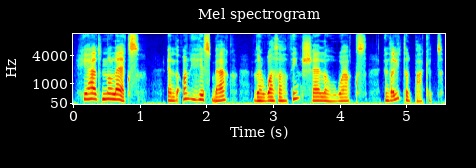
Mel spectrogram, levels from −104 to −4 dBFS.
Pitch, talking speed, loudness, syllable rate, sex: 205 Hz, 205 wpm, -19 LUFS, 4.8 syllables/s, female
